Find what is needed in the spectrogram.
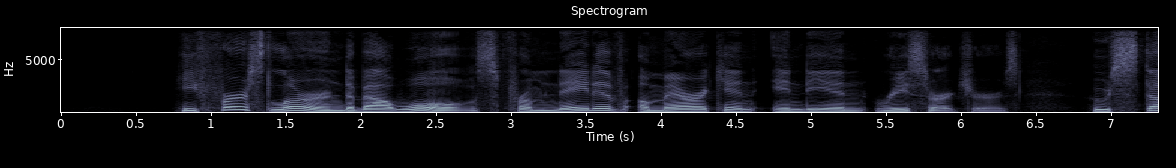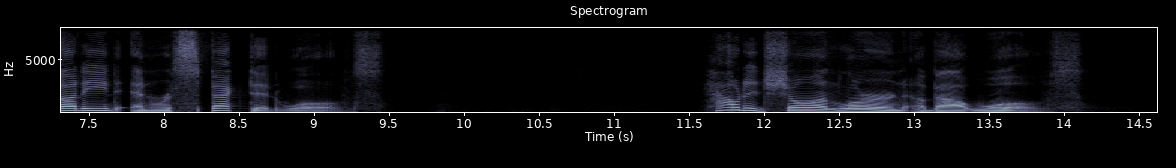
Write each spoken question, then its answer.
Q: How did Sean learn about wolves?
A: He learned about wolves from Native American Indian researchers.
